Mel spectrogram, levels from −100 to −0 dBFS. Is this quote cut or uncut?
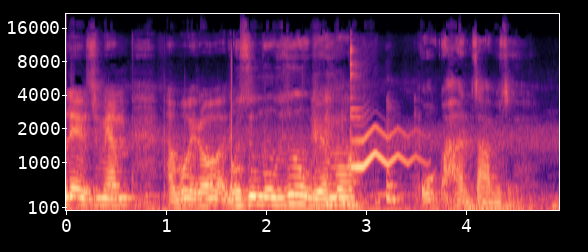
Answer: cut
